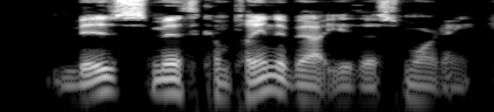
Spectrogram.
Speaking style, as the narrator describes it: he murmured

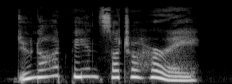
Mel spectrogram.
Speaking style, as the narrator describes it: cried the horse

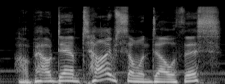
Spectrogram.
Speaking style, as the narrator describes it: yelled

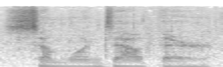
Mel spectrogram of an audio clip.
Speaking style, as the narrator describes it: I finally said in a whisper

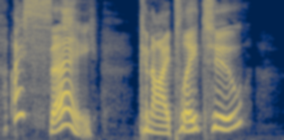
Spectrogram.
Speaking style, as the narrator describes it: The youth cried

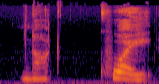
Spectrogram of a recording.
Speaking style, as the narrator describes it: stammered Amy

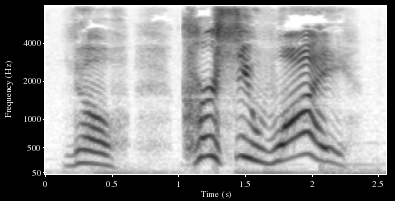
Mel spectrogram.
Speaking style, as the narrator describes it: A girl's voice, shaken with grief, cried

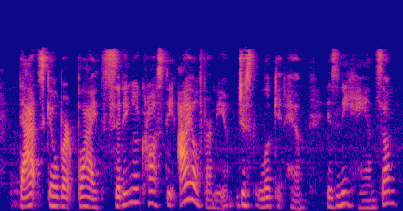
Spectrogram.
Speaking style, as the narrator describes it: Diana whispered to Anne

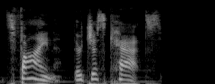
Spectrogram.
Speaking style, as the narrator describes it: he snapped at her

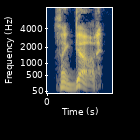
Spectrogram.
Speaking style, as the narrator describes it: he cried

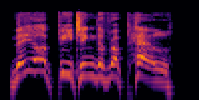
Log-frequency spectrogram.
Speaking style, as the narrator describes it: cried Chatillon

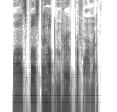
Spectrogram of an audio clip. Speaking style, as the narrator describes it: I quickly muttered

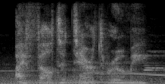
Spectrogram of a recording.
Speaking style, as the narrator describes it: she whispered

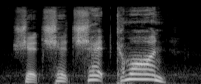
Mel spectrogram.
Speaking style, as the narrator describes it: wheezed

